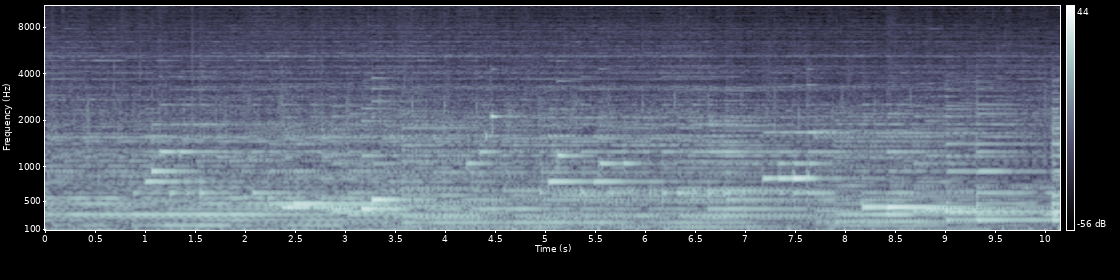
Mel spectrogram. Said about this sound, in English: Let's clap hands for Jesus one more time. Clap, clap, clap, clap, clap, clap, clap hands for Jesus one more time.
